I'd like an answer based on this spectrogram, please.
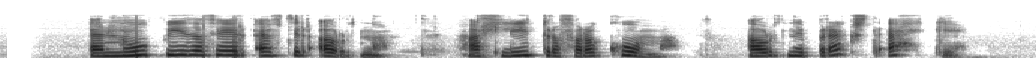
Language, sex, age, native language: Icelandic, female, 50-59, Icelandic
